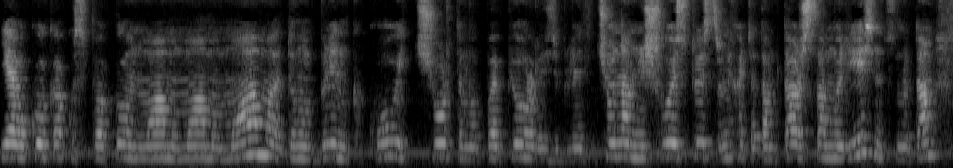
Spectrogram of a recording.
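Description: With music in the background, a woman talks at a moderate pace and with ordinary pitch variation. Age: 30s. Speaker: stay-at-home mom vlogger. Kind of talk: casual vlog talk to camera. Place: kitchen.

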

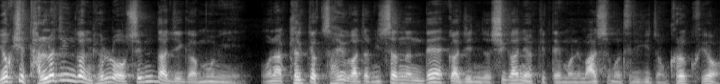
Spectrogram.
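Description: Talking at a moderate pace, a man swings his pitch very widely. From rural South Korea. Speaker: natural health instructor. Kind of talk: health talk to camera.

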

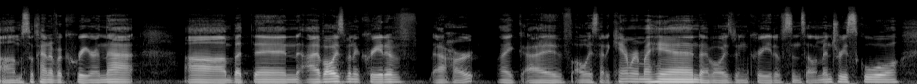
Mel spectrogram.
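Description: Over a quiet background, a man with a fairly low voice speaks at a fairly quick pace in monotone, flat intonation. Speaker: digital marketer. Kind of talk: casual chat. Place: studio. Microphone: studio mic.

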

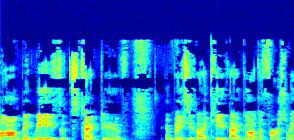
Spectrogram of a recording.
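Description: Over a quiet background, a man talks in monotone, flat intonation. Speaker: reaction channel host. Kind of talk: casual commentary. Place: home room. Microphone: phone near.

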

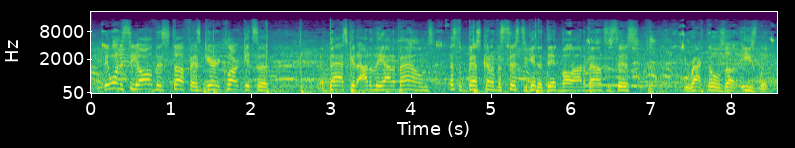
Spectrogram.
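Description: Over noticeable background noise, a man with a high pitch speaks very fast in a raised, projected voice, animated in tone, with very even loudness and ordinary pitch variation. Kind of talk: live color commentary, courtside analysis. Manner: animated, fluent, emphatic analyst.

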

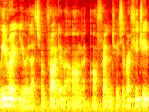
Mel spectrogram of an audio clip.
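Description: Text is read out loud in an unforced voice.

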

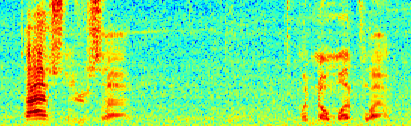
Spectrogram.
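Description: There is noticeable background noise as the man goes at a fairly quick pace, his sound dry with no echo. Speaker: truck driver vlogger. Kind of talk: casual vlog chat. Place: car. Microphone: phone near.

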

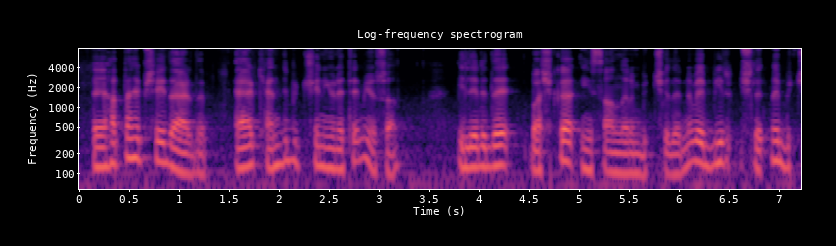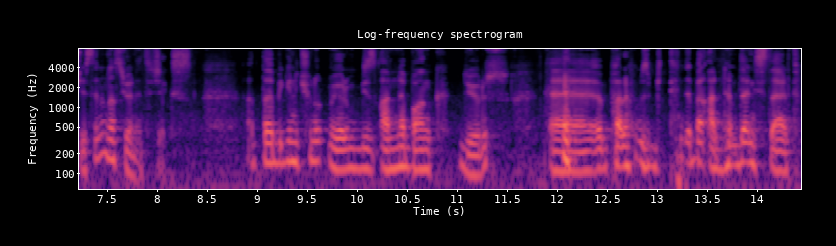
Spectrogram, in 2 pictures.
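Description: Using a plain, everyday voice, a man talks at a moderate pace with medium pitch and ordinary pitch variation. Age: 30s. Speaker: family business executive. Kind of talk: interview.

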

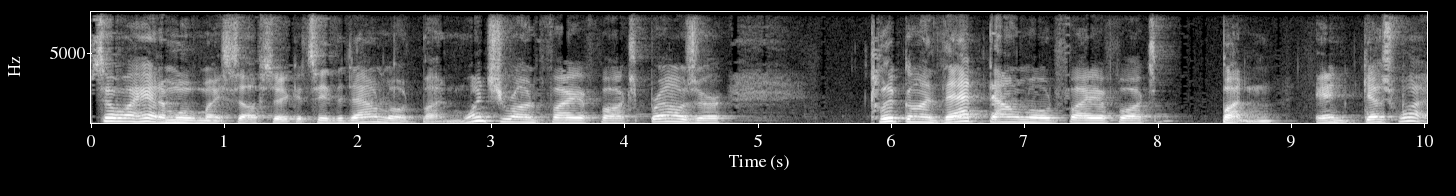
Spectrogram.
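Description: Over a quiet background, a man talks at a fairly slow pace. His pitch is high and his intonation lively. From Massachusetts. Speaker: how-to video presenter. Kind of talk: tutorial. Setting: screen-recorded video. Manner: casual, chatty, animated.

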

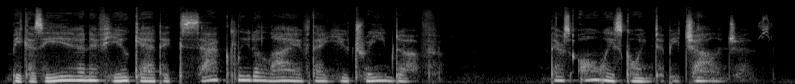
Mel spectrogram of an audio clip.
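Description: With a fairly low pitch and fairly even intonation, a woman speaks over a quiet background. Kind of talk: motivational talk to camera. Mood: soft, calm, soothing. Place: home room. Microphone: lapel.

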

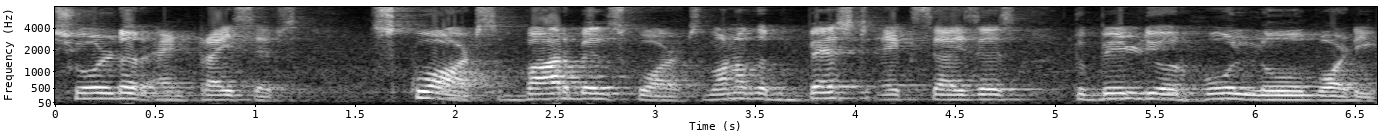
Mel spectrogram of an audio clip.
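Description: A man's high voice at a fairly slow pace, with audible room echo and light background noise. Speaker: fitness vlogger. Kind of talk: casual fitness advice talk to camera. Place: home room. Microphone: phone near.

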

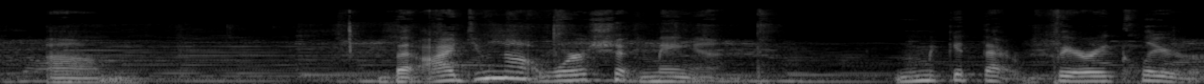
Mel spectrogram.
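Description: Lively intonation at a very slow pace, with clear music in the background. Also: woman. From United States. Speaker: religious vlogger. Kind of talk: religious talk to camera. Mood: calm, earnest, devout. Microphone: phone near.

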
